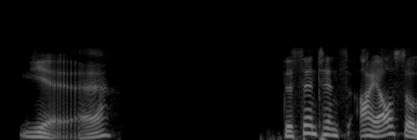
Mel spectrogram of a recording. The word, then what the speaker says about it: 也: Also translates to 也, which is pronounced with a falling rising tone, like 也.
